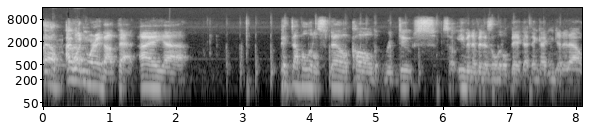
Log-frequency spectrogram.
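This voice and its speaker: Putting on a raspy character voice at a medium pitch, a man talks at a fairly quick pace. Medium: actual play. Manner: casual, hedging.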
